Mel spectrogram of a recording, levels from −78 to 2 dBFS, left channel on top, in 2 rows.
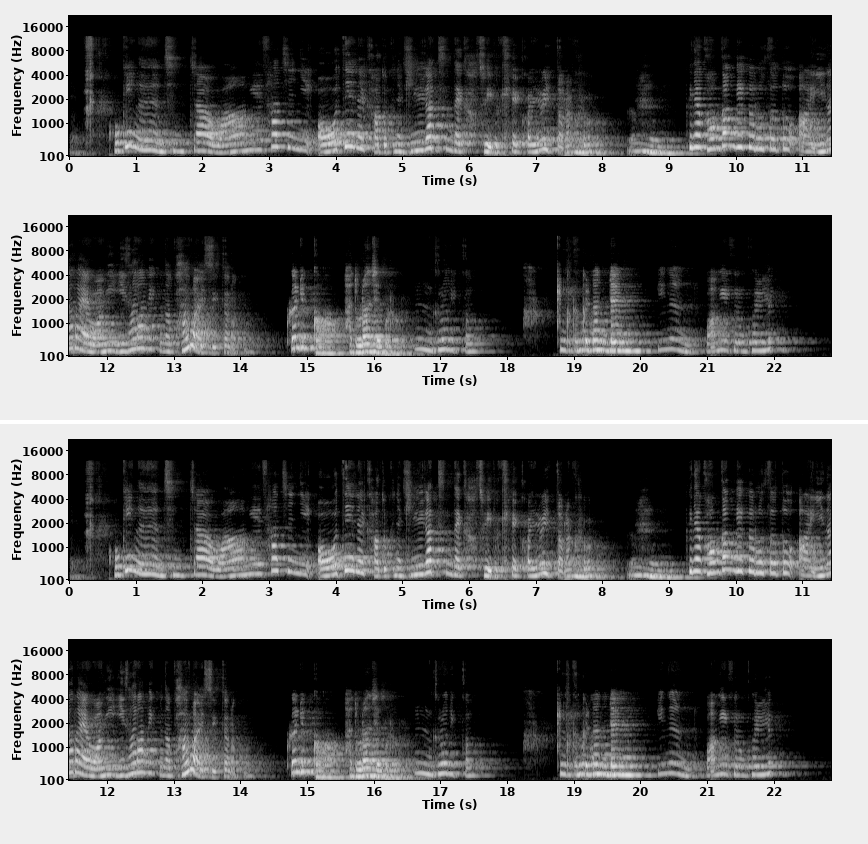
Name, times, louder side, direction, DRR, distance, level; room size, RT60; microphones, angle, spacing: voice 1, 0.7-7.9 9.3-14.2 16.6-17.5 18.8-19.7 20.3-21.9, right 1 dB, 20° right, 2 dB, 1.9 m, -19 dB
voice 2, 7.4-7.8 8.4-9.1 14.7-16.5 19.0-19.9, equal, 25° left, 5 dB, 4.0 m, -17 dB
29.0 x 22.5 x 7.4 m, 1.2 s
head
